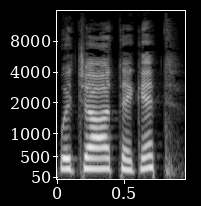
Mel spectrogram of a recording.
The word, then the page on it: weja'teget: Mi'gmaq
